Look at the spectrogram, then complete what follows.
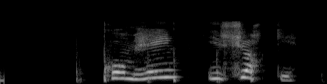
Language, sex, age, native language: Icelandic, female, 9, Icelandic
